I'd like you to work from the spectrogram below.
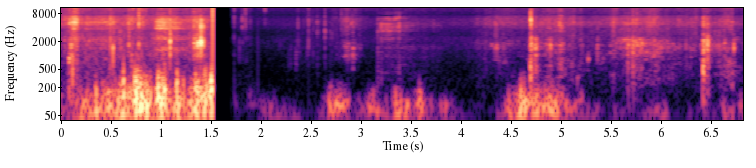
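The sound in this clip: A hiker walks a mountain trail in Japan's Southern Alps at night. A loud rustling burst gives way to several quieter, irregular crunching footsteps separated by short silences.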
